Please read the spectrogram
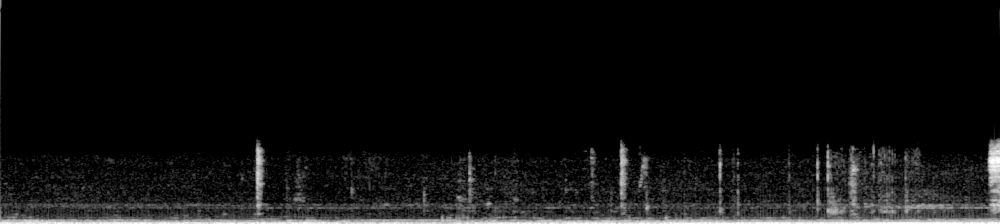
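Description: Low, steady rumble of a tour bus driving, heard from inside the passenger cabin, growing a little louder in the second half, with a few faint clicks and rattles.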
